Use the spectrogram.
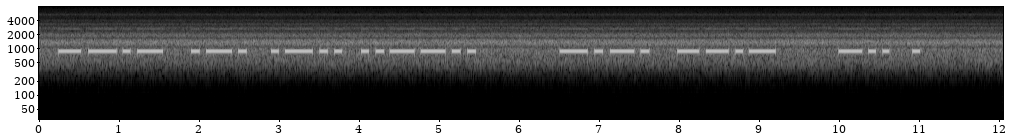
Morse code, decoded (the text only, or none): QRL? CQ DE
